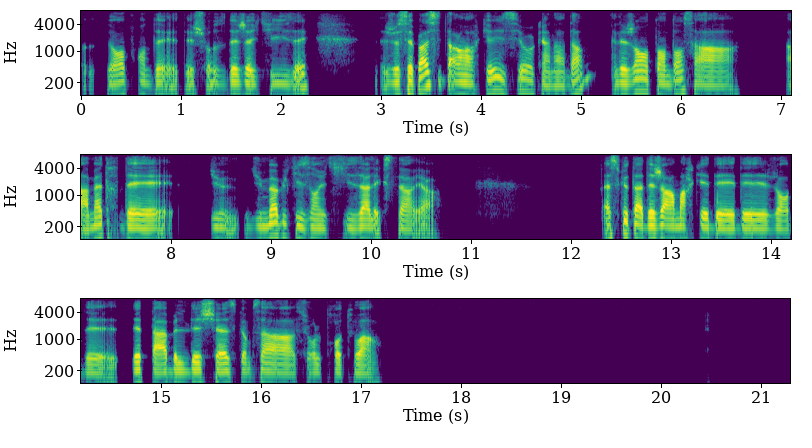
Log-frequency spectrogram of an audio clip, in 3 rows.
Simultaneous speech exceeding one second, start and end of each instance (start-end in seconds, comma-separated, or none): none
